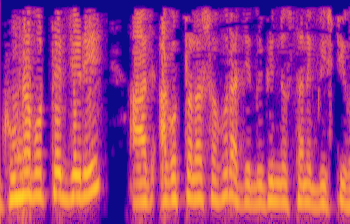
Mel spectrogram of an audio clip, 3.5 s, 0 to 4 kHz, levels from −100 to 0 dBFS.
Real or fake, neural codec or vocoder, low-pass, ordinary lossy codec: real; none; 3.6 kHz; MP3, 24 kbps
